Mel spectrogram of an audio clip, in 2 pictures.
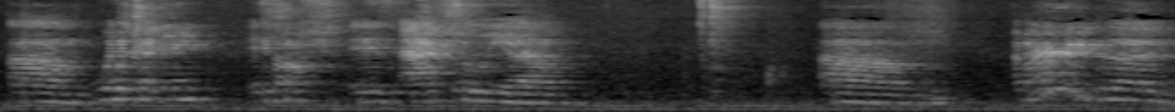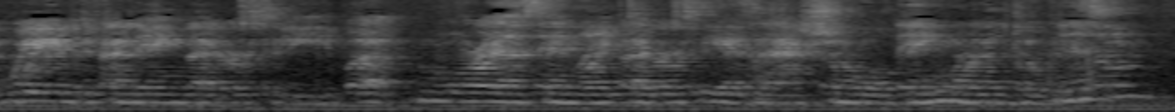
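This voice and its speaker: A young woman from Costa Rica talks candidly on a panel, her conversational answer full of fillers. She is picked up from far back in a large, echoing room. A steady hum of noise sits under her voice. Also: lowish voice, moderate pace. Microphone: table mic, recorded from the audience. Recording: echoey hall from far off, noisy.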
